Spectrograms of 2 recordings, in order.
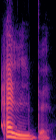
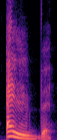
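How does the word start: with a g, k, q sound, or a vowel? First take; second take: vowel; vowel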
